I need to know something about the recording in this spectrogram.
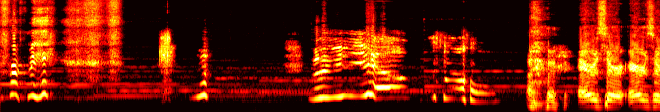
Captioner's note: sniffling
